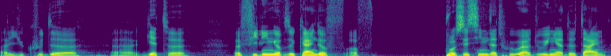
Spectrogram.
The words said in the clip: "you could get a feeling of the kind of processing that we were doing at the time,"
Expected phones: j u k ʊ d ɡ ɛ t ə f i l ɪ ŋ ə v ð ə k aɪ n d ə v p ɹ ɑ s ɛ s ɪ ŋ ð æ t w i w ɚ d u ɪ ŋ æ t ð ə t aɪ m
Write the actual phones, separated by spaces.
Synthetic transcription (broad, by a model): j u k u d ɡ ɛ t ə f i l ɪ ŋ ə v ð ə k aɪ n d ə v p ɹ ɑ s ɛ s ɪ ŋ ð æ t w i w ɚ d u ɪ ŋ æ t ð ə t aɪ m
